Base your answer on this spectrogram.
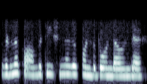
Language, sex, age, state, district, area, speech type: Malayalam, female, 18-30, Kerala, Palakkad, rural, conversation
